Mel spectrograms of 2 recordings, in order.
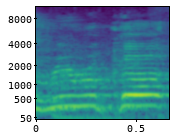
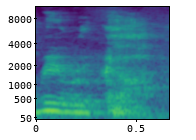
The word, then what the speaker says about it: Riruka: So I don't know, and it looks like in the Japanese as well it's also pronounced Riruka.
